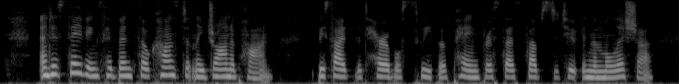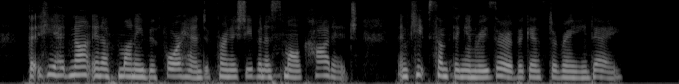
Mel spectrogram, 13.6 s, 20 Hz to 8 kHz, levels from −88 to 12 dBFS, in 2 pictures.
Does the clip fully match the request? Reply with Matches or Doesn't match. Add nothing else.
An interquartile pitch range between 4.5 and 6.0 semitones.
Doesn't match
